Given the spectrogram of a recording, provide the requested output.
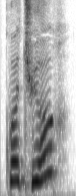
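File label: "quatuor", French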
